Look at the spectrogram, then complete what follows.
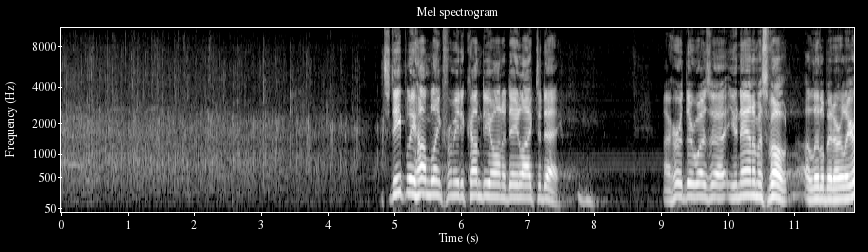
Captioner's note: applause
